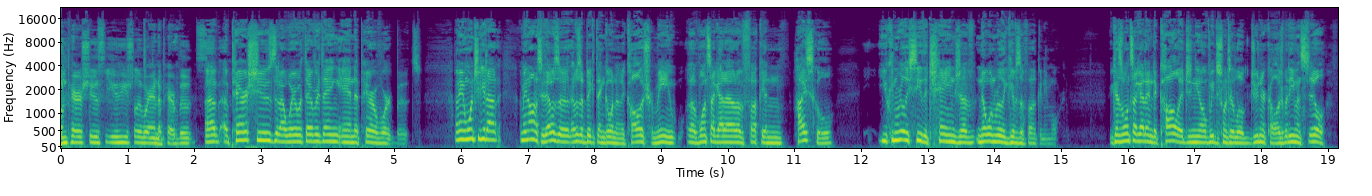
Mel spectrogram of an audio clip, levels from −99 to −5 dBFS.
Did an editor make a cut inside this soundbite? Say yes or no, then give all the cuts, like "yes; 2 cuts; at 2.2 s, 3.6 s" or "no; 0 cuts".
no; 0 cuts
